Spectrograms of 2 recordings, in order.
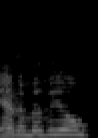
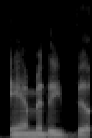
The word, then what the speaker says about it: Amityville: You remember that movie Animaville? Amityville.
